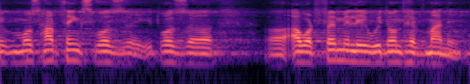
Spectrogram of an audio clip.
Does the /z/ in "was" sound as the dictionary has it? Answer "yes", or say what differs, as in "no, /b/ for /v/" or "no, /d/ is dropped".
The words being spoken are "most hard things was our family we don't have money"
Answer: yes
